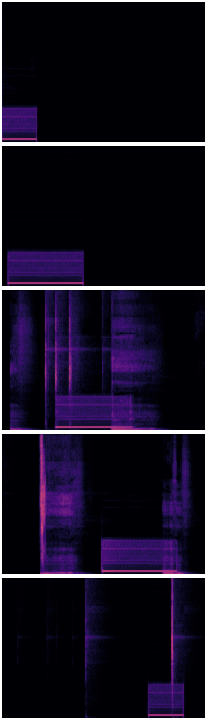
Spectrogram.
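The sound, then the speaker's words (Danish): Telephone ringback tone while calling Hans Christian Skibby's mobile phone: a steady mid-pitched beep, about a second long, repeating five times at regular intervals with silence between, while bursts of low rumbling noise overlap the middle tones. “Gud ja, ham skal jeg også ringe til.”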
